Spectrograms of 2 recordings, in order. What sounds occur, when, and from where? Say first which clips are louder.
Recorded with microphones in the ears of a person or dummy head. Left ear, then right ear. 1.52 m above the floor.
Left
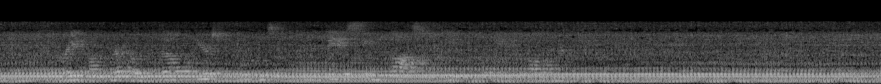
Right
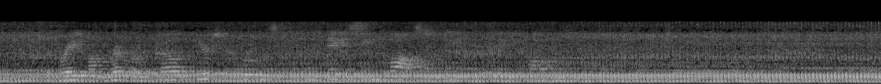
0.5 s a woman speaking: left 2 dB; 35° right (ahead or behind), 1.5 m; by 5.7 s 10° right (ahead or behind), 4 m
